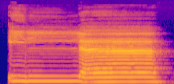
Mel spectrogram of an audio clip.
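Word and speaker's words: إلا: And then we have a hamza kasra, e, but we have a lam shadda alif. So it's going to be pronounced illa. Illa. 2 counts for the alif so far. But when I connect with the hamza, it's going to be extended 4 counts.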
